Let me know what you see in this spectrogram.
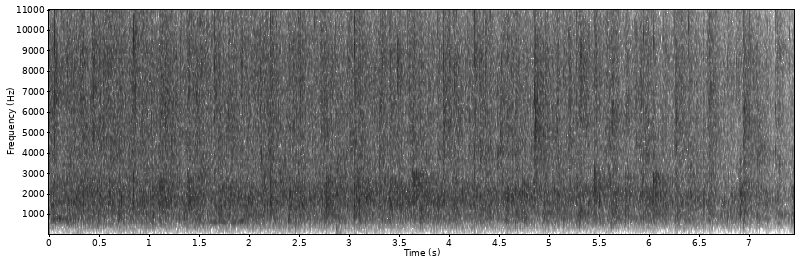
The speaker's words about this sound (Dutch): ja, laten we een groot applaus geven.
